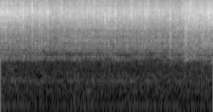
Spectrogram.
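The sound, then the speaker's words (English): Thinly sliced onions sizzle as they hit a hot skillet over fairly high heat, a loud, steady crackling fry that runs evenly throughout with no talking. “So I'm going to go ahead and add the onions thinly sliced right into my skillet. You can probably hear them hit.”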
